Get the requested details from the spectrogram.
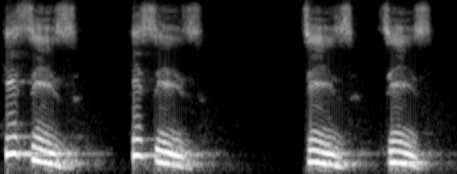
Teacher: After the E. The E sound which is a voiced sound. The S here is produced as Z.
